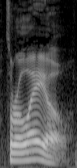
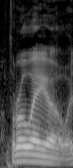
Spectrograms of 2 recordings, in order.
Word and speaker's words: throeo: The word troubled in the Greek here is throeo, throeo. It's spelled T-H-R-O-E-O.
